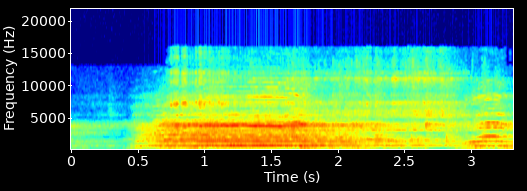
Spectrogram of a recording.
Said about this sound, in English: I can see it's a rowdy crowd. This place is out of hand.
